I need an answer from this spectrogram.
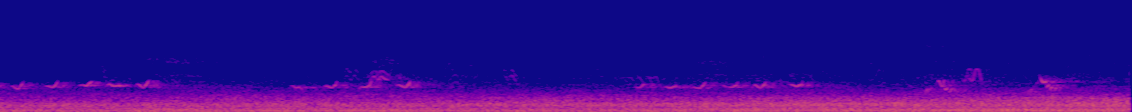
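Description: Steady outdoor background rumble with small birds chirping above it in about four short runs of quick, high notes.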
